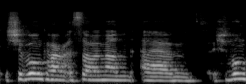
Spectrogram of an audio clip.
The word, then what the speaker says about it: Siobhan: no no it's fine so it's shioon so I'm on um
